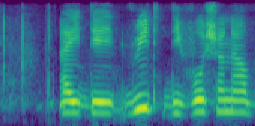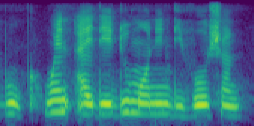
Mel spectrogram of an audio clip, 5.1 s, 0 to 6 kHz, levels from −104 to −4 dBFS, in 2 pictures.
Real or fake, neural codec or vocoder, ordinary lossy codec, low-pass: real; none; none; 5.4 kHz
